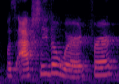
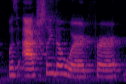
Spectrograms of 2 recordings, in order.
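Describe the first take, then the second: No difference in how they are said.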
